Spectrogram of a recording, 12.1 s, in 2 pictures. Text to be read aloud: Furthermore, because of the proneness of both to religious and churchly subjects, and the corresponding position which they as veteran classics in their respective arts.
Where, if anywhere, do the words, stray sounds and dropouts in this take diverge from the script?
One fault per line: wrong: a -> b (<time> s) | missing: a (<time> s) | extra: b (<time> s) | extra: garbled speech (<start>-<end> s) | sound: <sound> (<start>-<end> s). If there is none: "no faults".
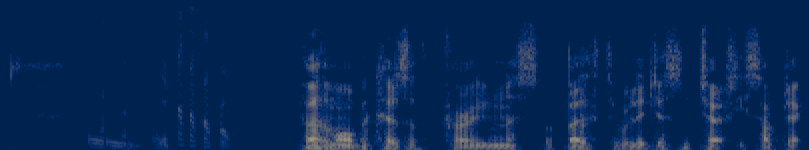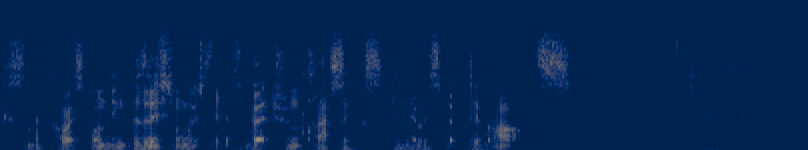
sound: chirp (0.7-1.8 s)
